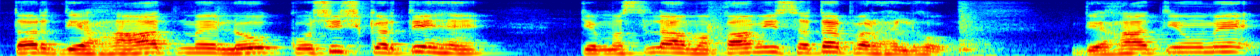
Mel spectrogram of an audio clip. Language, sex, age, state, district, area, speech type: Urdu, male, 18-30, Bihar, Purnia, rural, spontaneous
